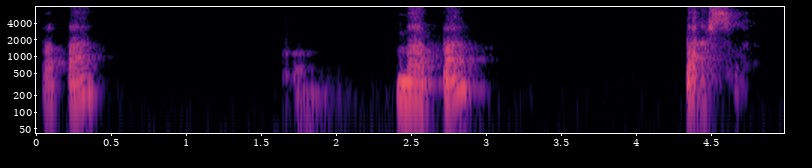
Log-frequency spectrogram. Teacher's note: Porque el velo del paladar está adherido a la pared faríngea. Según punto de articulación, es un sonido bilabial. Se articula con ambos labios, intervención de ambos labios, labio inferior, labio superior. · Y según las cuerdas vocales, es un sonido sordo. Porque en el momento de la emisión de este sonido, las cuerdas vocales están estáticas, no están vibrando.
